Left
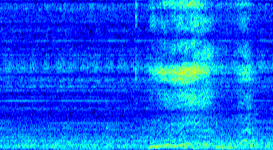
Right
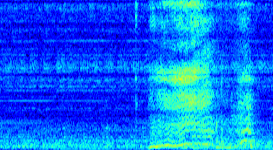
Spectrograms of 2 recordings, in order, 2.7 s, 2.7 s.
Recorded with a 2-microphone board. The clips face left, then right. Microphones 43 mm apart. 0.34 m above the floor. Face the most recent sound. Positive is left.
turn(degrees=-50)  # may be behind; listen again after turning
